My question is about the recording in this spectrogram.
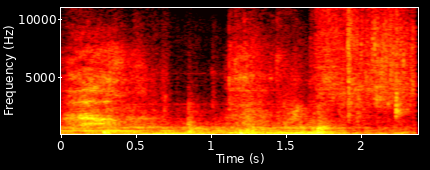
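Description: Hot bath water runs from a tap in a steady, rushing stream, a continuous splashy flow at an even loudness throughout.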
